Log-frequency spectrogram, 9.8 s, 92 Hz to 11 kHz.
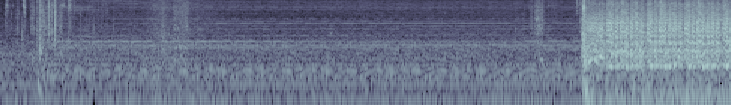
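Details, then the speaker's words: International T444E diesel after roadside broken-piston repair running without #4 piston, first start after injectors removed and reinstalled: slow even cranking about four turns a second for nearly eight seconds before catching; air in fuel system. "anytime you take the fuel injectors out like that it's going to be hard to start for a while until all the air gets out of the system and whatnot"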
